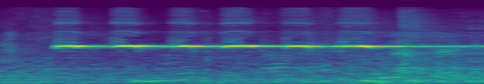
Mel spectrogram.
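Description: A loud, shrill whistle sounds at an archery class for teachers in training, held for about two seconds with a rapid, regular pulsing warble through it; no one speaks.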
